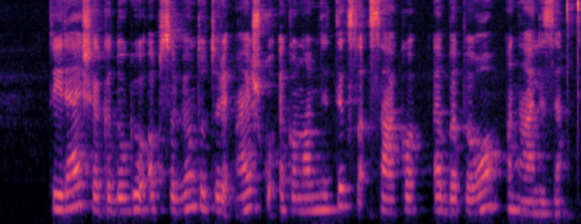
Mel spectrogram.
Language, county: Lithuanian, Utena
